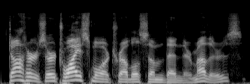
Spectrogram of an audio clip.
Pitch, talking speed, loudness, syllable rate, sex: 130 Hz, 190 wpm, -20 LUFS, 6.4 syllables/s, male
